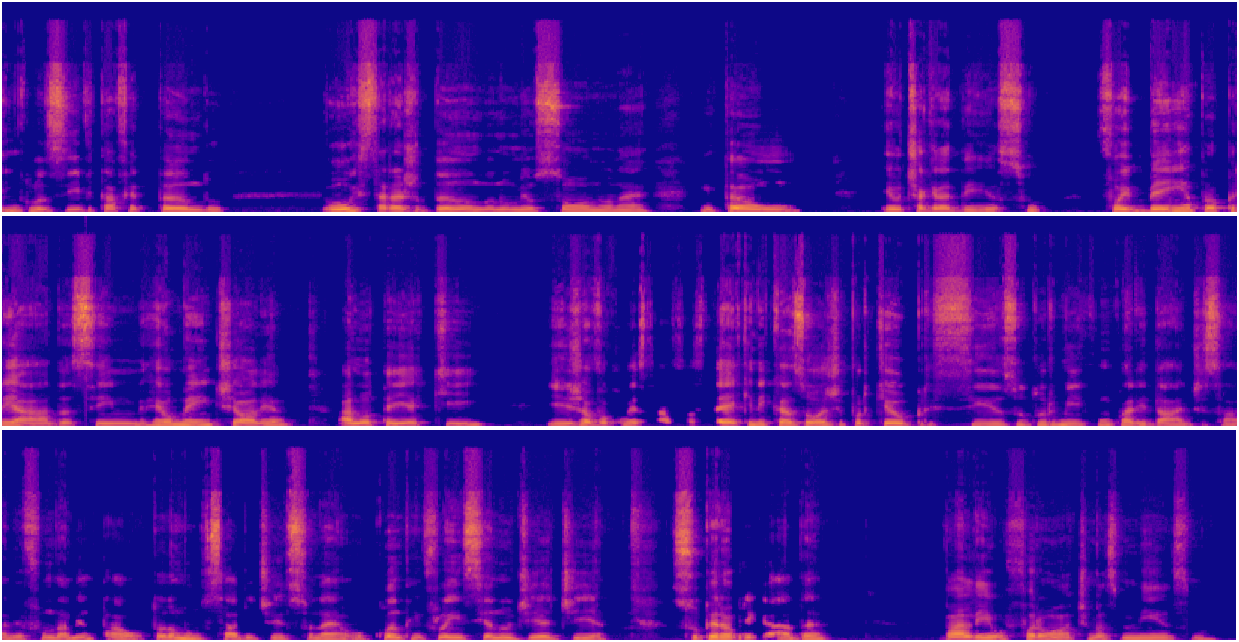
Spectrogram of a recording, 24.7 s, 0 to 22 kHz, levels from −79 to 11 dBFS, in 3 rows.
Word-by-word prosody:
inclusive, 185 -3 0
estar 180 0 -4
afetando, 175 +1 -1 0.7
ou 185 +3 +6
estar 190 - +4
ajudando 180 0 -1
no 170 0 -4
meu 160 -1 -3
sono, 150 -2 +2
né. 150 +1 -6 0.3
Então, 170 0 +3 0.8
eu 170 0 0
te 175 - 0
agradeço, 165 - 0 0.4
foi 190 -2 +2
bem 180 +8 +3
apropriado, 245 - -1
assim, 170 - +5
realmente. 200 +3 -1
Olha, 185 +6 -1 0.3
anotei 175 0 +1
aqui 175 +7 -7 0.4
e 185 -1 -3
já 185 +1 +1
vou 175 0 -3
começar 175 - -5
essas 180 - -14
técnicas 205 +5 +3
hoje, 235 -2 0
porque 185 -2 -4
eu 170 -1 +2
preciso 190 +3 -1
dormir 205 -2 -5
com 195 -1 -7
qualidade, 100 - -4
sabe. 80 - 0
É - - -7
fundamental, 165 +4 -4
todo - - -1
mundo 205 -4 +1
sabe 160 -4 +3
disso, 135 +1 +2
né, 140 0 -2
o 155 - -10
quanto 165 +2 -2
influencia 165 -1 +3
no 155 0 0
dia 160 +1 -1
a 155 - -3
dia. 145 -2 -6 0.4
Superobrigada. 185 - +3 0.7
Valeu, 170 -2 +2
foram 190 -3 -1
ótimas 180 -1 -5
mesmo. 150 0 -5
175 Hz, 135 wpm, -21 LUFS, 160-190 Hz, 0.8 s, ou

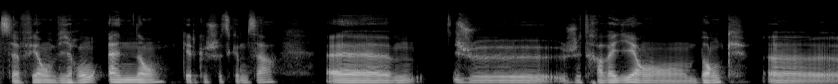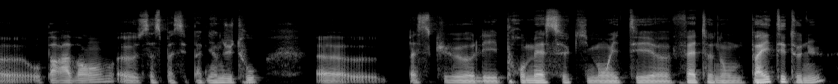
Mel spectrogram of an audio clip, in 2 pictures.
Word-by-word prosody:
ça 90 - +2
fait 100 +4 -1
environ 100 +2 +1
1 105 -1 +4
an, 105 +4 +2 0.2
quelque 100 0 -4
chose 95 0 -5
comme 95 -2 -6
ça. 110 +4 -2 0.5
Hem, 90 -2 +3 0.4
je 90 -3 -2
je 90 +2 -6
travaillais 100 +2 +1
en 85 -4 0
banque, 90 +5 -1 0.2
heu, 80 -3 -1
auparavant, 90 +7 -1
heu, 90 -2 -2
ça 90 +2 -3
se 90 - 0
passait 85 +1 -5
pas 85 - -8
bien 90 +1 -3
du 90 -2 0
tout, 105 +3 -4 0.6
heu, 85 -2 -3 0.3
parce - - -2
que 90 -2 0
les 80 0 0
promesses 90 +3 +3
qui - - -8
m'ont 80 -1 +2
été, 80 +2 0
heu, 75 -1 +2
faites 95 +3 +2
n'ont 80 -2 -1
pas 95 +4 +7
été 125 +1 +4
tenues, 100 - -1
90 Hz, 140 wpm, -26 LUFS, 85-100 Hz, 0.6 s, pas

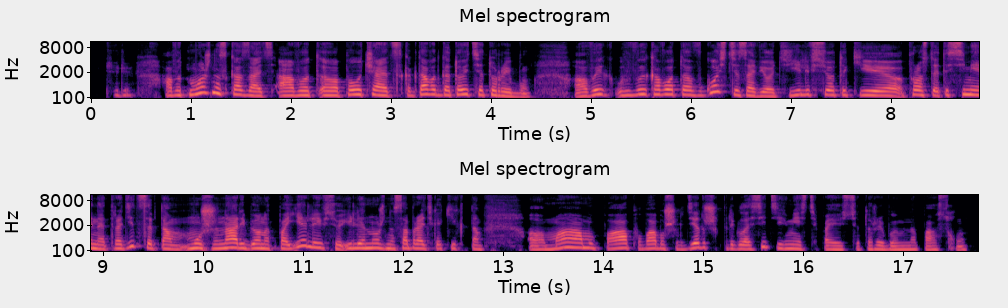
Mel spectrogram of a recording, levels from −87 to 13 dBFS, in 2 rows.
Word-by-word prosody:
Тюрю, 210 0 -12 0.3
а 205 - 0
вот 215 0 -4
можно 310 +5 +4
сказать, 210 -9 +1
а, 200 +1 +3
вот, 210 0 0
э, 205 0 +3
получается, 230 -3 +2
когда 205 +6 +3
вот 245 - +2
готовите 230 +2 +2
эту 220 +1 -1
рыбу, 150 -6 -2 0.4
а, 165 +3 0
вы 235 +3 +2
вы 210 +6 0
кого-то 245 -1 +2
в 200 - -6
гости 365 - 0
зовете? 180 -2 -1
Или 230 +1 -1
всё-таки 215 -4 +1
просто 225 -3 +1
это 195 +3 -4
семейная 220 -4 +2
традиция, 215 +3 -2
там 190 -2 -1
муж, 205 +2 +1
жена, 225 +4 +5
ребенок 205 -2 0
поели 250 +8 0
и 235 - 0
всё? 205 -4 -5
Или 210 +3 +1
нужно 215 -2 0
собрать 200 0 -1
каких-то 190 0 -10
там, 175 -3 -5 0.4
а, 160 +1 -3
маму, 230 +5 +2
папу, 205 0 +1
бабушек, 195 -3 -1
дедушек 230 +4 -1
пригласить 185 +6 -5
и 200 - -3
вместе 190 -3 -5
поесть 160 -2 -5
эту 155 +2 -10
рыбу 160 -2 -4
им 160 +1 -3
на 165 0 -6
Пасху? 155 -2 -7
205 Hz, 180 wpm, -23 LUFS, 185-230 Hz, 0.4 s, жена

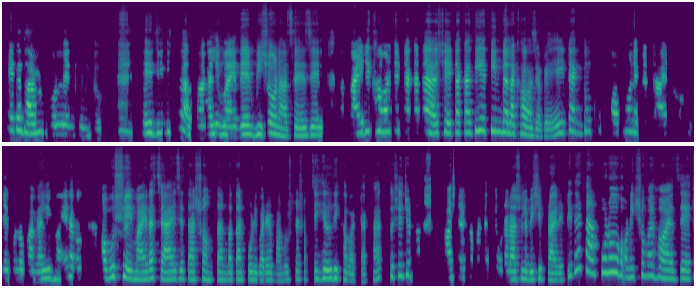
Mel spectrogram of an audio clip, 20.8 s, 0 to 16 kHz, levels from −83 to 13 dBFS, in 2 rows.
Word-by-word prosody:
এটা 325 0 +4
দারুন 245 +3 +7
বললেন 235 -1 -2
কিন্তু। 185 -2 -14 0.7
এই 260 - +6
জিনিসটা 275 +8 -5 0.2
বাঙালি 230 +2 +3
মায়েদের 215 +2 +5
ভীষণ 230 +1 +2
আছে 185 +3 -2 0.2
যে, 205 - +2 0.6
বাইরে 260 +5 +7
খাওয়ার 290 -1 +4
যে 305 - -1
টাকাটা 285 +1 +4 0.2
সেই 260 -3 +2
টাকা 265 0 +5
দিয়ে 315 +1 +4
তিন 300 -2 +2
বেলা 250 -2 +7
খাওয়া 220 -4 +1
যাবে। 175 0 -7 0.2
এটা 260 +4 -5
একদম 290 +3 -9
খুব 330 - -31
কমন 290 +3 -3
একটা 455 - -4
ডায়ালগ 190 - -1 0.2
যেকোনো 225 - -5
বাঙালি 200 +2 0
মায়ের। 185 +8 -5
এবং 245 0 -9 0.4
অবশ্যই 255 -3 +1
মায়েরা 195 +4 +3
চায় 195 -1 +3
যে, - - -1
তার 195 0 -2
সন্তান 190 -2 -4
বা 185 - -3
তার 190 0 -1
পরিবারের 185 -1 -3
মানুষরা 185 +4 -9
সবচেয়ে 200 +1 -8
হেলথি 225 0 +2
খাবারটা 170 -4 -8
খাক। 210 +5 -5
তো - - -6
সেজন্য 300 +2 -5 0.4
বাসার 230 +1 +1
খাবারটাকে 245 -1 -10
ওনারা 205 -2 0
আসলে 205 +1 -4
বেশি 215 +4 -2
প্রায়োরিটি 180 +5 -2
দেয়। 465 +2 -3
তারপরও 370 +1 +3 0.2
অনেক 245 0 -6
সময় 285 -1 -3
হয় 220 -2 +2
যে, 220 - 0
230 Hz, 175 wpm, -22 LUFS, 195-270 Hz, 0.7 s, দারুন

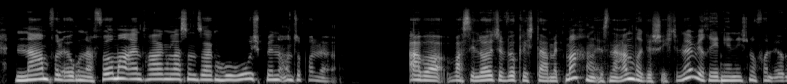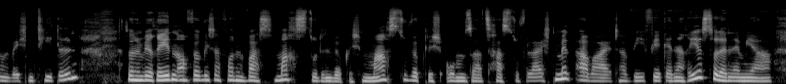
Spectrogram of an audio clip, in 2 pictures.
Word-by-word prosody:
'n 185 0 +5
Namen 235 +4 +6
von 225 - 0
irgend 195 0 +1
'ner 175 -3 0
Firma 260 - +5
eintragen 245 0 +2
lassen 240 -1 +1
und 225 - +1
sagen: 215 -1 +1
„Huhu, 210 +5 +2
ich 245 - -3
bin 215 -1 +1
Entrepreneur.“ 200 -8 -6 0.7
Aber 195 -5 +3
was 180 -1 -2
die 185 - -2
Leute 195 +1 +2
wirklich 190 -3 -1
damit 165 -3 -2
machen, 225 - +2
ist 155 +2 -6
'ne 165 -2 0
andere 235 -2 +5
Geschichte, 150 +3 -6
ne? 280 +10 +3
Wir 235 -9 +2
reden 185 -1 +1
hier 185 - +2
nicht 180 -1 -2
nur 205 - -2
von 180 0 -5
irgendwelchen 165 -1 -7
Titeln, 195 - -2 0.5
sondern 205 -3 +4
wir 195 -2 +3
reden 205 +3 +5
auch 195 0 -2
wirklich 205 -1 -1
davon, 195 -3 -2
was 180 -4 -2
machst 215 -2 -2
du - - -2
denn 155 0 -2
wirklich? 125 -4 -7
Machst 165 +9 0
du 210 - -6
wirklich 160 -5 -5
Umsatz? 155 -2 -3
Hast 165 -3 -3
du - - -11
vielleicht 170 +5 -9
Mitarbeiter? 170 - -2
Wie 170 0 -6
viel 175 - -4
generierst 175 - 0
du - - +5
denn 170 -3 +1
im 160 -1 0
Jahr? 155 -1 -2
190 Hz, 230 wpm, -23 LUFS, 165-215 Hz, 0.7 s, Namen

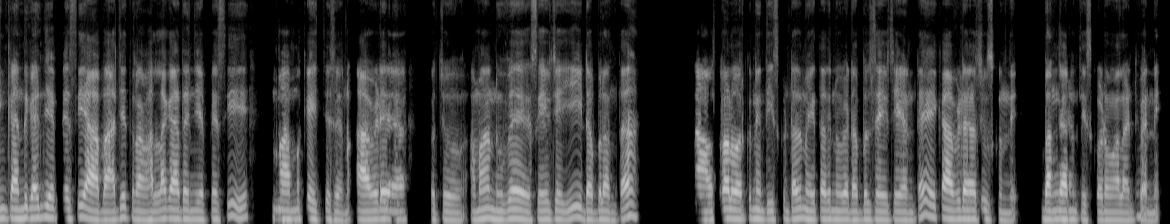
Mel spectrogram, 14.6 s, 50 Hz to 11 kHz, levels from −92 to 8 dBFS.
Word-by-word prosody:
ఇంక 140 0 -3
అందుకని 150 +2 +2
చెప్పేసి 145 +1 -4
ఆ - - +8
బాధ్యత 125 +5 +1
నా 125 - +3
వల్ల 120 +2 0
కాదని 130 -1 +1
చెప్పేసి 130 +7 -5 0.6
మా 135 - +2
అమ్మకే 130 +2 -3
ఇచ్చేసాను. 120 -1 -6 0.2
ఆవిడ 125 +2 +3 0.6
కొంచెం, 120 0 -5 0.3
అమ్మా! 135 +3 +1
నువ్వే 135 +3 +2 0.2
సేవ్ 125 0 0
చెయ్యి 125 +2 -2
ఈ - - -3
డబ్బులంతా. 120 +1 0 0.9
నా - - +2
అవసరాల 140 +3 +3
వరకు 130 +2 -2
నేను 130 - -1
తీసుకుంటాను, 130 +2 -2
మిగతాది 130 +1 0
నువ్వే 125 0 +1
డబ్బులు 120 +1 -3
సేవ్ 120 -1 +1
చేయి 120 -1 +1
అంటే 115 +10 -3
ఇంక 155 - -8
ఆవిడ 135 +1 +2 0.2
చూసుకుంది. 115 -4 -6 0.4
బంగారం 125 0 +3
తీసుకోవడం 115 0 -4
అలాంటివన్నీ. 115 -1 -3
125 Hz, 150 wpm, -23 LUFS, 120-135 Hz, 0.9 s, ఆ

